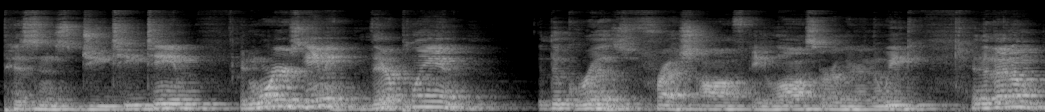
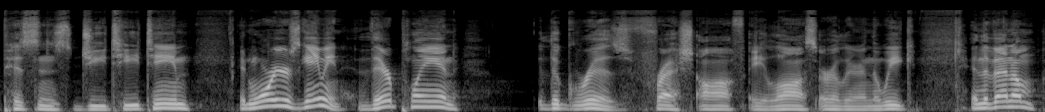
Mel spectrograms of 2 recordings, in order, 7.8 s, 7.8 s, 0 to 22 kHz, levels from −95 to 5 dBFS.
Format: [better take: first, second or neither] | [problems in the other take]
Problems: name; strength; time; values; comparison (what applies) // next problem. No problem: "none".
second | off-mic speech; somewhat distant // room echo; noticeable; dies away in 0.6 s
